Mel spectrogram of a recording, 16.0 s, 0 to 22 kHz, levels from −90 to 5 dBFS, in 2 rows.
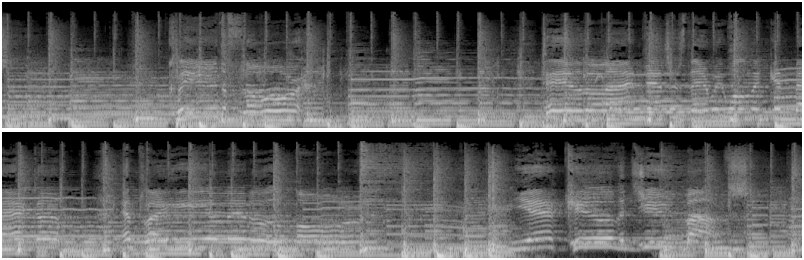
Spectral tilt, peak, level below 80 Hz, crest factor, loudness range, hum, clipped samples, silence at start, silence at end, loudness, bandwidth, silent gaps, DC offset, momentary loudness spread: -5.5 dB/octave; -2 dBFS; -28 dBFS; 18 dB; 2 LU; none; under 0.1%; 0 s; 0 s; -21 LUFS; 17 kHz; none; under 0.1%; 4 LU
